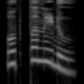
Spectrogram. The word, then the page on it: ಒಪ್ಪ ಮಾಡು: oppa māḍu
